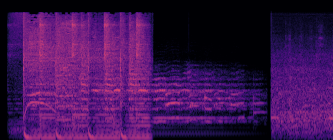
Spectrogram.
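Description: A short musical sting plays.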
